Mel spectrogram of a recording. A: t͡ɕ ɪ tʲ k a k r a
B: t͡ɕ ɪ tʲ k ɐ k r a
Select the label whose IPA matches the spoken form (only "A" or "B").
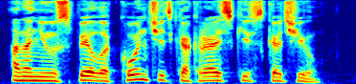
A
